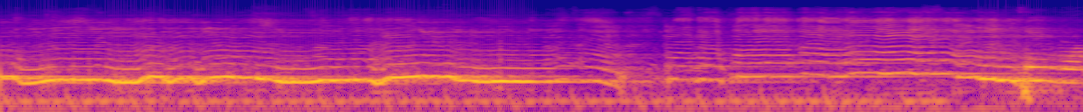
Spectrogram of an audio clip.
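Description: A voice amplified through a microphone, held in one near-continuous synthesiser-like tone that slides and wavers in pitch, with a dip in loudness about six seconds in.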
